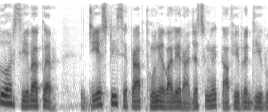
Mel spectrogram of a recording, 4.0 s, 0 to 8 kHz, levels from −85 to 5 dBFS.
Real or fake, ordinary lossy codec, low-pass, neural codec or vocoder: fake; none; 7.2 kHz; codec, 16 kHz, 2 kbps, FreqCodec, larger model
